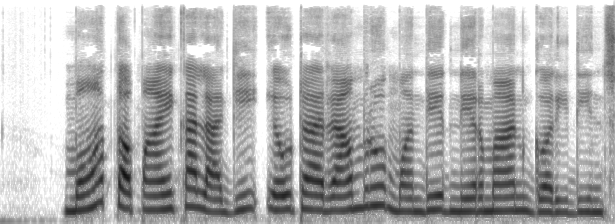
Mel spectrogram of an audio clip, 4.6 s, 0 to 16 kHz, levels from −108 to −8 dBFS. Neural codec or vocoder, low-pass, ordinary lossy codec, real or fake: codec, 44.1 kHz, 7.8 kbps, DAC; 14.4 kHz; MP3, 96 kbps; fake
